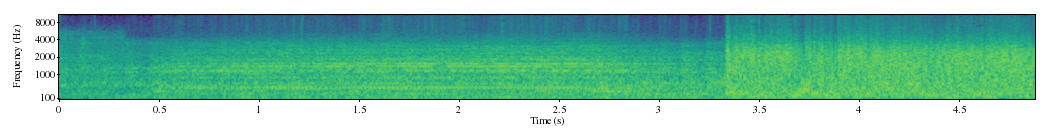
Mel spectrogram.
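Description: A steady, heavy rumble with a faint high whine builds for about three seconds, then an abrupt, louder burst of crashing noise erupts and roars on until the end: the circus train, using the old spur track in the park, in a head-on collision.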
